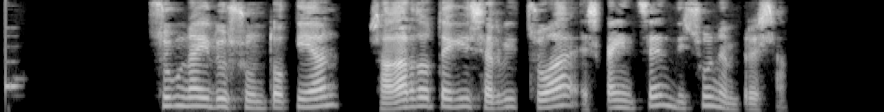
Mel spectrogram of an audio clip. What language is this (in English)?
Basque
